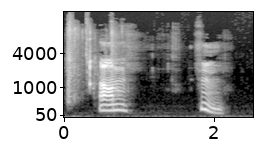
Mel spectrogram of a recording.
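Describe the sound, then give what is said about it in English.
Crunchy chewing with a few quick bites at the start, followed by two short voiced hums or murmurs, as someone reacts while eating a dark coffee-flavored candy. “I'll try two more.”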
